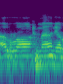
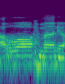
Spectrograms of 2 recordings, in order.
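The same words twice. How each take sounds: No difference in how they are said.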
